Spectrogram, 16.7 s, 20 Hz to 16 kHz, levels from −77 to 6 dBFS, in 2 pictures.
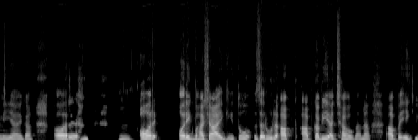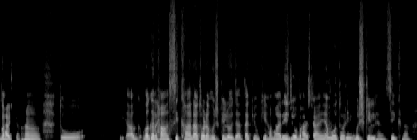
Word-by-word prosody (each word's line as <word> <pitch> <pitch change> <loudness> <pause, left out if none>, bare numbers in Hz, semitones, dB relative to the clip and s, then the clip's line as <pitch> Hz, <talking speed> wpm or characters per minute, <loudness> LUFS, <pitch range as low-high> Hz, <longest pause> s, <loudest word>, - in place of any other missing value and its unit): नहीं 235 -3 -4
आएगा 195 +2 -5 0.6
और 210 -1 +7 1.0
हुँ। 195 0 -5 0.2
और 280 +3 +8 0.5
और 200 +1 +7
एक 235 -2 +3
भाषा 220 +5 +3
आएगी 200 +2 +2
तो 290 0 -1
ज़रूर 265 +6 +4
आप 225 0 +3 0.2
आपका 200 +4 +1
भी 260 +2 +2
अच्छा 210 +1 +1
होगा 175 -2 -4
ना, 260 +7 -6 0.4
आप 205 +1 +1
एक 205 -1 -1
ही 250 - -2
भाषा 190 -3 -2
हाँ, 175 -2 -2 0.4
तो 185 - -4 0.8
यग 250 -4 -4
मगर 290 +1 +3
हाँ, 215 -7 +1
सिखाना 250 +1 -1
थोड़ा 275 -1 +3
मुश्किल 215 +2 -4
हो 205 - +1
जाता 185 +3 -3
है 245 - -2
क्योंकि 235 +2 -7
हमारी 195 +4 -1
जो 240 - +4
भाषाएँ 180 0 -2
हैं 240 - -2
वो 300 -5 +1
थोड़ी 310 +2 -2
मुश्किल 195 +1 -2
हैं 180 +2 -10
सीखना, 175 -1 -7
215 Hz, 150 wpm, -24 LUFS, 190-250 Hz, 1.0 s, और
